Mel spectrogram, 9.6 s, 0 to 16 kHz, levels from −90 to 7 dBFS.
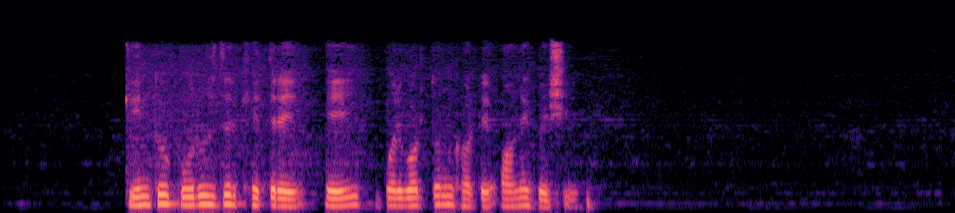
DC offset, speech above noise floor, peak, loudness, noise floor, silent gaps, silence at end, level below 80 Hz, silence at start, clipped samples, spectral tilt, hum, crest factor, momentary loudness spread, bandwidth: under 0.1%; 55 dB; -4 dBFS; -19 LUFS; -73 dBFS; none; 3.65 s; -58 dBFS; 1.25 s; under 0.1%; -7 dB/octave; none; 18 dB; 10 LU; 7.8 kHz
